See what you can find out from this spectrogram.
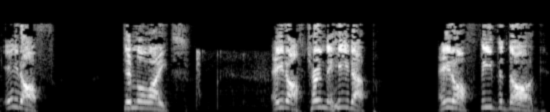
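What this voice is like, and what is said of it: Barking, forceful commands. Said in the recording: “hear someone barking, like, "Adolf!" all night at a electronic device ... could do an impression”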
